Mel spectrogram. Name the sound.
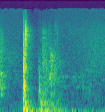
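door being shut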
